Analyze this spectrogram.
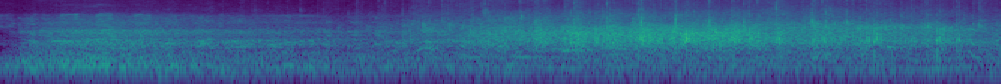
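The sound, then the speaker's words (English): An audience claps steadily, a dense crackle of many hands that swells louder midway, with scattered laughter and chuckles mixed in throughout. “You shouldn't clap.”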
